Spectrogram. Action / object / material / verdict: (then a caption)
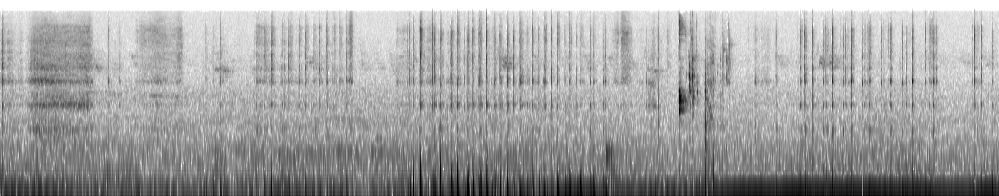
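tap / plastic shampoo bottle / plastic / none. A hollow white plastic "men" shampoo bottle with a black cap is held near the mic and tapped with fingernails. Quick, dry, irregular clicking taps sit over a steady low hum, growing busier after about six seconds, with one sharper, louder tap near ten seconds.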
